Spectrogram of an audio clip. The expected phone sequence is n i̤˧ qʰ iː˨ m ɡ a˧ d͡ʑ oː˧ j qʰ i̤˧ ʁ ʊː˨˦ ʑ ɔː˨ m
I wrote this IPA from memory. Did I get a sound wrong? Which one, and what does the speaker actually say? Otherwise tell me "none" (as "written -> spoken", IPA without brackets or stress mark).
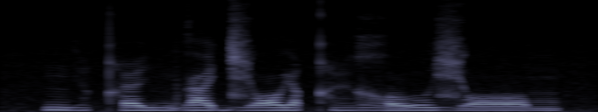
oː˧ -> ɔː˧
